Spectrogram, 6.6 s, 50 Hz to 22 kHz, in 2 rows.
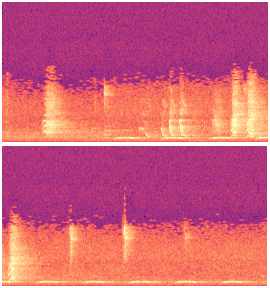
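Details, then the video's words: Wonga Pigeon recorded up close in late July 2024 at Wentworth Falls, Blue Mountains, NSW, Australia: a steady series of short, mid-pitched arched notes, about two per second, with brief chirps from other birds above. "Wonga Pigeon calling in Wentworth Falls Australia"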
